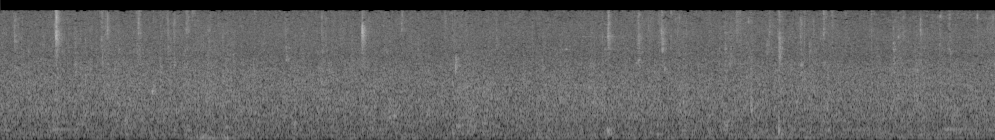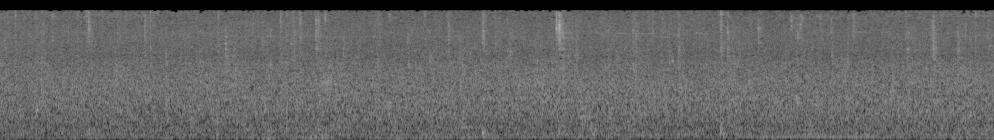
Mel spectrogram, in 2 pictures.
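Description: Heavy rain pours down steadily, with scattered drops pattering close by.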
